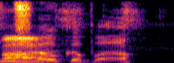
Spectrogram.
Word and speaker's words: Chocobo: He's a cockabo. – That's where the term cuck comes from. It derives from Final Fantasy V. – Chocobo. – Mispronunciation.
